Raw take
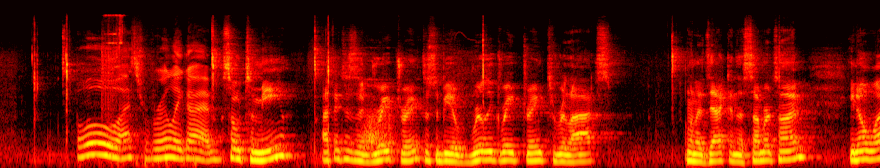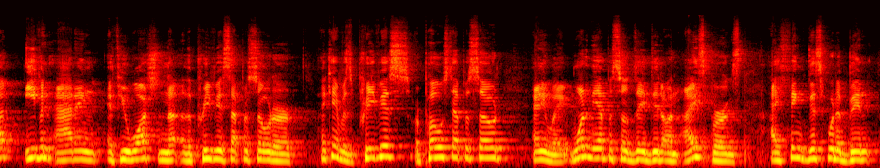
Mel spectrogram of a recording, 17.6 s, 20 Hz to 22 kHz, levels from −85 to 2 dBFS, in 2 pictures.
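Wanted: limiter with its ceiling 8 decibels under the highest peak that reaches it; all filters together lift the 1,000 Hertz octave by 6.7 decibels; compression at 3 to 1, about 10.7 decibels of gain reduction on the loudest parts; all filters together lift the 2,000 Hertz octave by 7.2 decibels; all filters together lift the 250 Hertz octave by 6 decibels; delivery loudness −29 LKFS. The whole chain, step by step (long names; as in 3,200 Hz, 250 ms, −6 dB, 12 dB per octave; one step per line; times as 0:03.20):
parametric band 250 Hz +7.5 dB
parametric band 1,000 Hz +6.5 dB
parametric band 2,000 Hz +7.5 dB
downward compressor 3 to 1, threshold −28 dBFS
level +2 dB
brickwall limiter −18 dBFS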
